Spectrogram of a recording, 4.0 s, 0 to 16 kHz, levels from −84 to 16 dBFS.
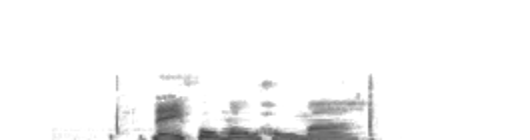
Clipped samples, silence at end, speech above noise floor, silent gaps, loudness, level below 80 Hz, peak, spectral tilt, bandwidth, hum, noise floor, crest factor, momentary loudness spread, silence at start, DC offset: under 0.1%; 1.2 s; over 73 dB; none; -17 LUFS; -64 dBFS; -2 dBFS; -5.5 dB/octave; 7.6 kHz; none; under -90 dBFS; 20 dB; 11 LU; 1.15 s; under 0.1%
